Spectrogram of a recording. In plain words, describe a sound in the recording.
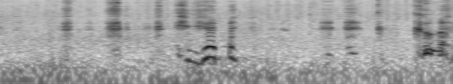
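A young man cries out in fear, close by.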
